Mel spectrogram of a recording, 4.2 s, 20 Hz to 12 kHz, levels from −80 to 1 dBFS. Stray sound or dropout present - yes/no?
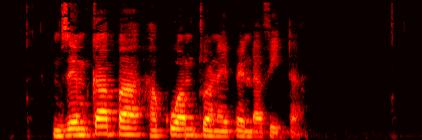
no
